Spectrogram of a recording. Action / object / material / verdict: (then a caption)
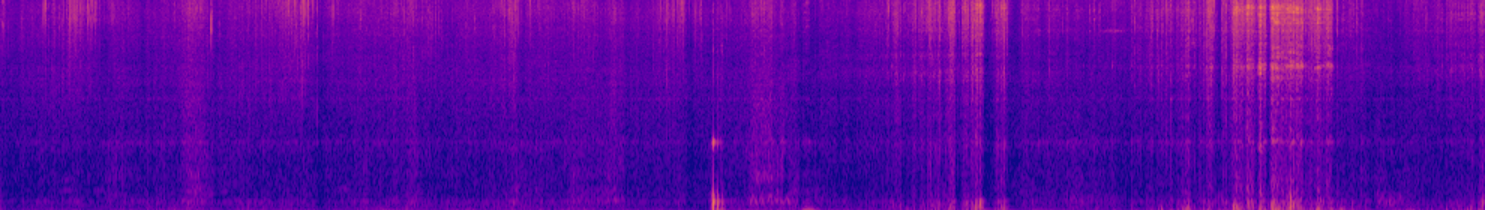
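tap / foam microphone windscreen / foam / none. Fingertips tap and rub a white foam windscreen on a microphone held in both hands. Low, muffled thumps and soft scratchy rustling fill the clip, with a few sharper, louder taps standing out near the middle and toward the end.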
